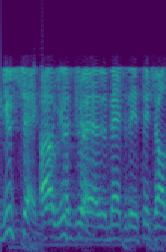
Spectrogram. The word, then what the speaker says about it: Juszczyk: Because what is amazing about Shanahan, dudes like your man, was it Usage? Is that how you say it? Juszczyk. It's Juszczyk.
